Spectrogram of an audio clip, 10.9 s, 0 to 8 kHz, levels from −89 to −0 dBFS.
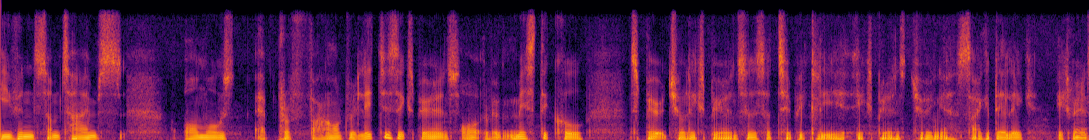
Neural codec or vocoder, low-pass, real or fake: none; 7.2 kHz; real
